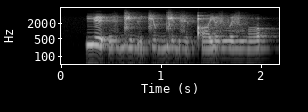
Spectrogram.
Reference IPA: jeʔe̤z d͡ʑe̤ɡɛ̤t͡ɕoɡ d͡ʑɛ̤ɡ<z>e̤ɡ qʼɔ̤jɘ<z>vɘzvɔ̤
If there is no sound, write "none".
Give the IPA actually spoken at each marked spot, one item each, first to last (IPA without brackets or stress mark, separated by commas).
z, z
